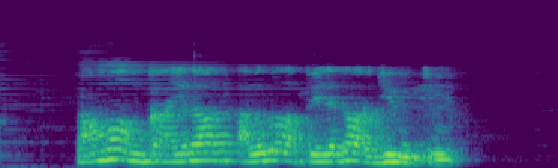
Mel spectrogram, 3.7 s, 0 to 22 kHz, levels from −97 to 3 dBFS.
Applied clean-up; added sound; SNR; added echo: neural mask model DeepFilterNet 3.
